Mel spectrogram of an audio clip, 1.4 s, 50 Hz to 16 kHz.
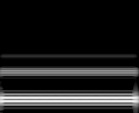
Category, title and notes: Instrument samples > Synths / Electronic
Landline Phonelike Synth A5
Holding-Tone, JI, JI-3rd, JI-Third, just-minor-3rd, just-minor-third, Landline, Landline-Holding-Tone, Landline-Phone, Landline-Phonelike-Synth, Landline-Telephone, Landline-Telephone-like-Sound, Old-School-Telephone, Synth, Tone-Plus-386c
